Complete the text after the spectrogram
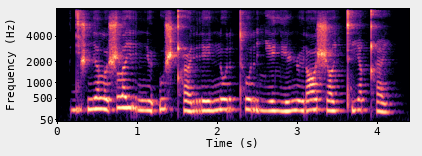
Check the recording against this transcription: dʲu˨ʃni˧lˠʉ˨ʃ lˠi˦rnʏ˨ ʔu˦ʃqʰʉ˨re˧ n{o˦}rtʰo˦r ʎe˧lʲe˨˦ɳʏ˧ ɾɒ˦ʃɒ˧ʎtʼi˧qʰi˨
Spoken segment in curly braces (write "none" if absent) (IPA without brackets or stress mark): o˦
